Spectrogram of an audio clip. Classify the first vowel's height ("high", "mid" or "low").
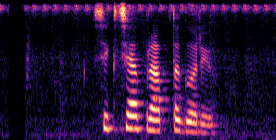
high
